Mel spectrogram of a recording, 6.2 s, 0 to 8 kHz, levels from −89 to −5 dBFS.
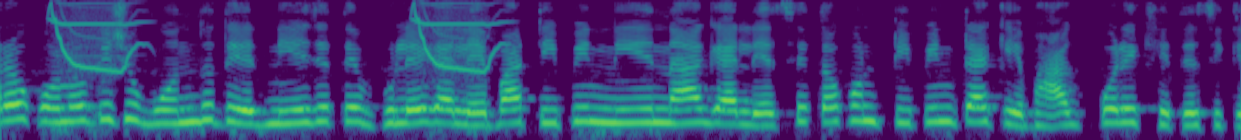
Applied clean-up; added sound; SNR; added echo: classical method spectral subtraction.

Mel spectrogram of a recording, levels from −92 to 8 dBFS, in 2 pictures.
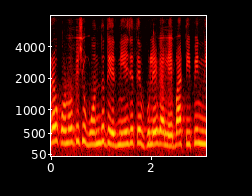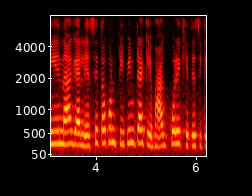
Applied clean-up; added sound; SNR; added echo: neural separator model SepFormer DNS4.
